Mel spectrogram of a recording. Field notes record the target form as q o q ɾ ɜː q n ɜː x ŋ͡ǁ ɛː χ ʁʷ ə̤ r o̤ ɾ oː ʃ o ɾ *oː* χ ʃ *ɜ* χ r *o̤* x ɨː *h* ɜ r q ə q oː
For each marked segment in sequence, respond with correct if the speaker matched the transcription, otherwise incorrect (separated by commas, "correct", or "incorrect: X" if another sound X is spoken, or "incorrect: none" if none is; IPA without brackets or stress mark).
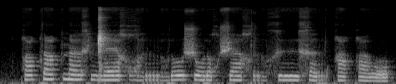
incorrect: o, incorrect: ɜː, correct, incorrect: x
